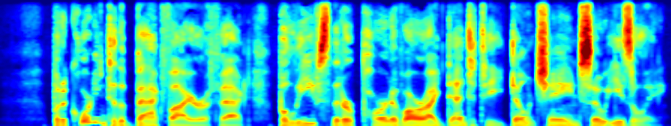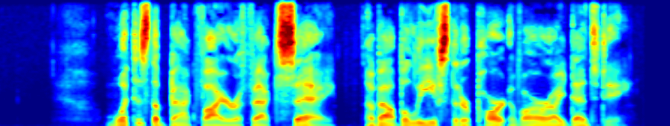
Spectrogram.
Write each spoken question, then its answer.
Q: What does the backfire effect say about beliefs that are part of our identity?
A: According to the backfire effect, beliefs that are part of our identity don't change easily.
